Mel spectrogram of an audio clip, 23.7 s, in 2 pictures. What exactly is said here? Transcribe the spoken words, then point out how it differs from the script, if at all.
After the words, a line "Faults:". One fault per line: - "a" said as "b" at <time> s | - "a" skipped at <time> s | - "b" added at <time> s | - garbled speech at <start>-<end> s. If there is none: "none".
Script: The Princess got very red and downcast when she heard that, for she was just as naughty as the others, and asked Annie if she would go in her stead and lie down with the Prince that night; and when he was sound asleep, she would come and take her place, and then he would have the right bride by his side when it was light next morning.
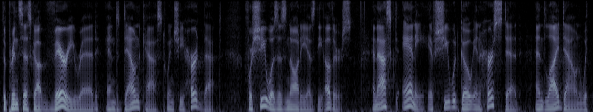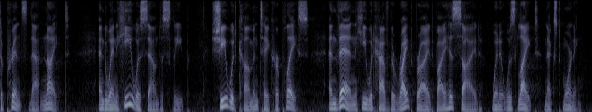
The Princess got very red and downcast when she heard that, for she was as naughty as the others, and asked Annie if she would go in her stead and lie down with the Prince that night; and when he was sound asleep, she would come and take her place, and then he would have the right bride by his side when it was light next morning.
Faults:
- "just" skipped at 5.5 s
